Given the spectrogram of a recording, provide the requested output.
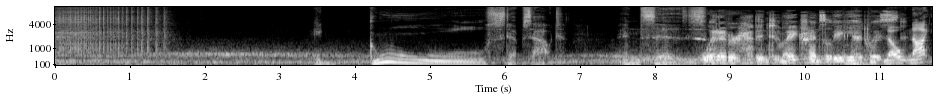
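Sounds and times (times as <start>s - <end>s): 
crypt door creaking open: 0.0s - 1.7s
speech: 3.4s - 11.6s.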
